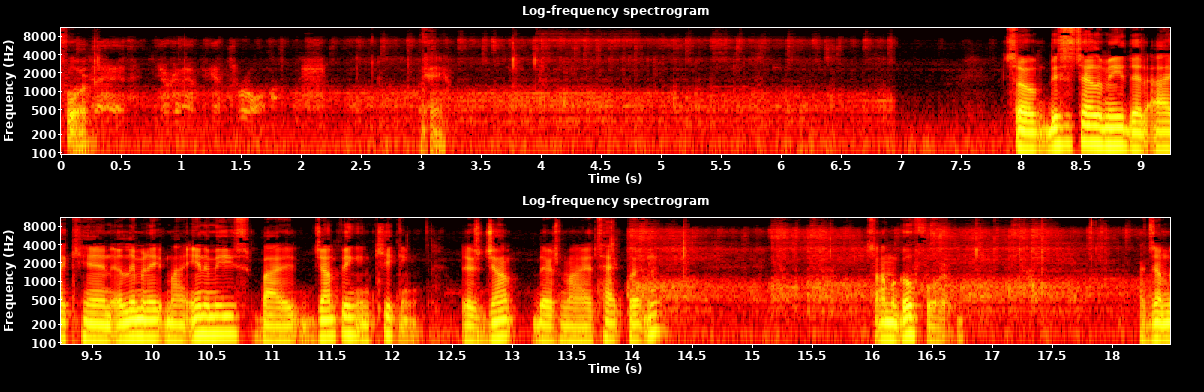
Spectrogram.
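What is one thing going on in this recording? Buttons on a game controller click softly.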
